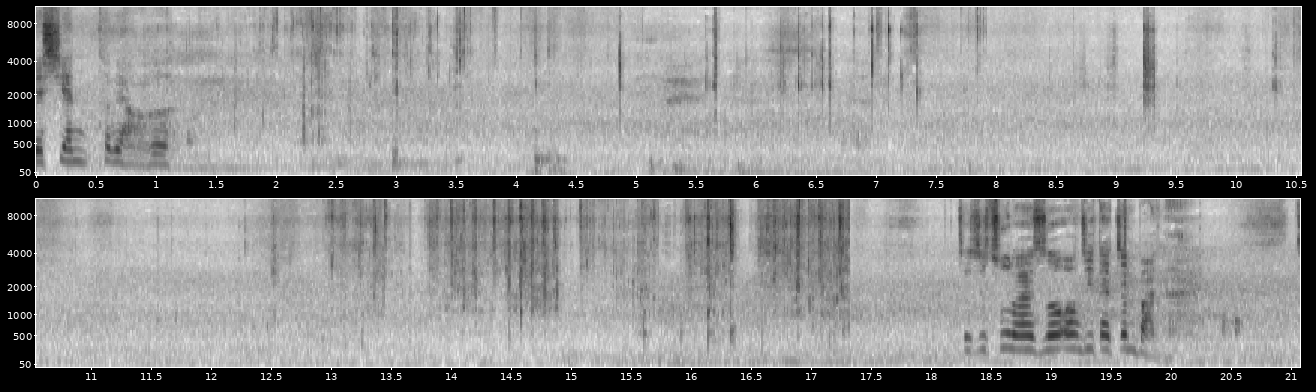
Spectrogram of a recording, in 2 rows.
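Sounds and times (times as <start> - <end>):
crackly rustling: 1.4 - 17.4.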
